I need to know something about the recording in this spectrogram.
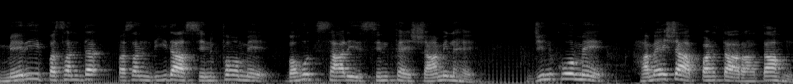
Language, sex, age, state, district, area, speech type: Urdu, male, 18-30, Bihar, Purnia, rural, spontaneous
